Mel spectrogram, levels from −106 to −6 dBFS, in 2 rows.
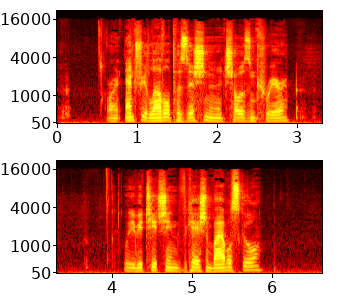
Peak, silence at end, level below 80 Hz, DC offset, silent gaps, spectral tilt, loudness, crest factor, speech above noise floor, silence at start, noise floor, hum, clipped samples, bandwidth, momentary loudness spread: -2 dBFS; 0.75 s; -60 dBFS; under 0.1%; none; -1 dB/octave; -23 LUFS; 24 dB; 33 dB; 0.05 s; -59 dBFS; none; under 0.1%; 17 kHz; 19 LU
